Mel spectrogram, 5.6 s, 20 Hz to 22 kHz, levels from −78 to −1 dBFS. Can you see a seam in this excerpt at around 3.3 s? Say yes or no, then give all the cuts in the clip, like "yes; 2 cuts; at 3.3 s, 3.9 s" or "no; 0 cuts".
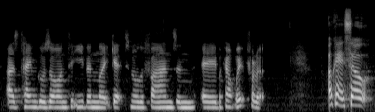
yes; 1 cut; at 3.3 s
